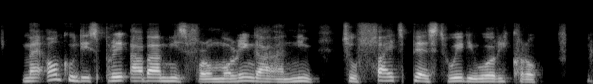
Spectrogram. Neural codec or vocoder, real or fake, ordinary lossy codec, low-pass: codec, 16 kHz, 0.8 kbps, ZipCodec; fake; Opus, 16 kbps; 7.2 kHz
